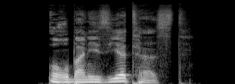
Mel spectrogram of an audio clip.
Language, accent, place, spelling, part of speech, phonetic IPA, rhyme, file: German, Germany, Berlin, urbanisiertest, verb, [ʊʁbaniˈziːɐ̯təst], -iːɐ̯təst, De-urbanisiertest.ogg
- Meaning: inflection of urbanisieren: 1. second-person singular preterite 2. second-person singular subjunctive II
